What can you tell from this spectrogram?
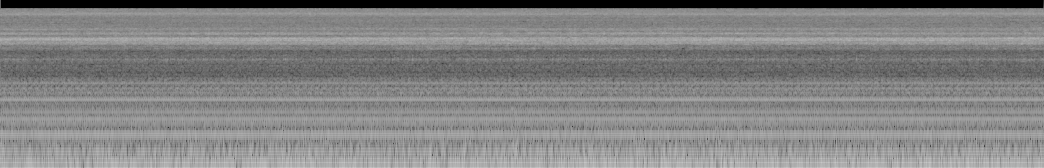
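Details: Aerosol nebulizer running, recorded as deep-bass white noise for sleep and relaxation: a steady, loud, deep humming drone with constant hiss and no breaks.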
